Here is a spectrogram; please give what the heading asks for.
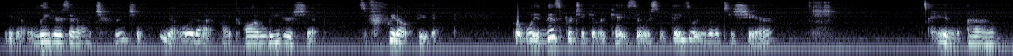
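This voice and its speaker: Woman host, forties, husky gravelly voice, tearful and close to crying, direct to viewers, faint hum. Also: medium pitch, dark tone, poor audio. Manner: tearful, addresses audience as y'all. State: weepy, near tears. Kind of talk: casual heartfelt talk to viewers.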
